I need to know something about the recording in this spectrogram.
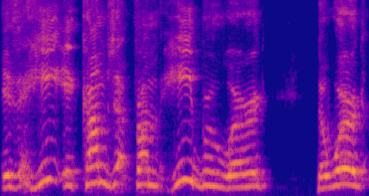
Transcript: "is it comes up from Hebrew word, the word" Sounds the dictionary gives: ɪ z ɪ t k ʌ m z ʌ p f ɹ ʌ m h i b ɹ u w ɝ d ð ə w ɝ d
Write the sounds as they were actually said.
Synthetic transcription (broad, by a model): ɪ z ɪ t k ʌ m z ʌ p f ɹ ʌ m h i b ɹ u w ɝ d ð ə w ɝ d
